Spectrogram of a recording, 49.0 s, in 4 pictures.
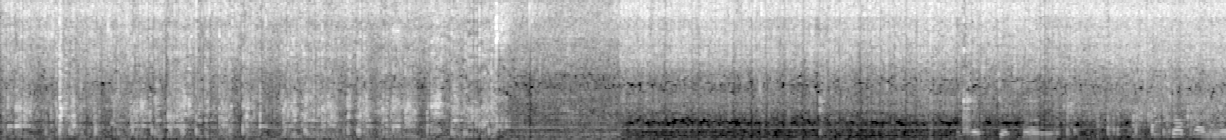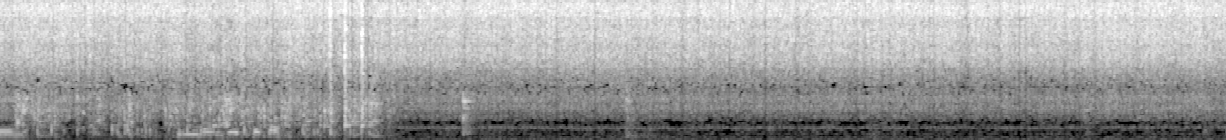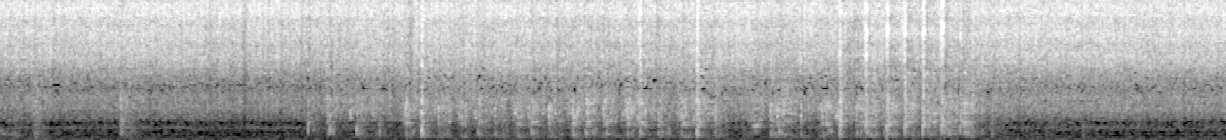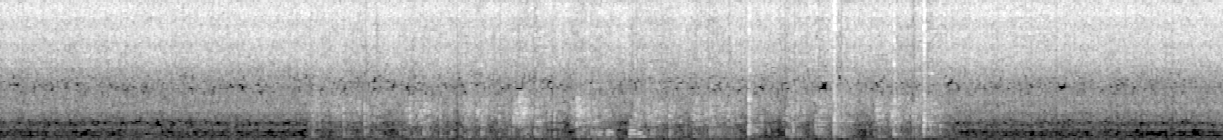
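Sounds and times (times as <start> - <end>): metal spoon scraping and clinking: 0.0 - 5.2, 9.6 - 17.1, 27.6 - 34.6, 39.9 - 46.4
vegetables sizzling in hot oil: 0.0 - 49.0.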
